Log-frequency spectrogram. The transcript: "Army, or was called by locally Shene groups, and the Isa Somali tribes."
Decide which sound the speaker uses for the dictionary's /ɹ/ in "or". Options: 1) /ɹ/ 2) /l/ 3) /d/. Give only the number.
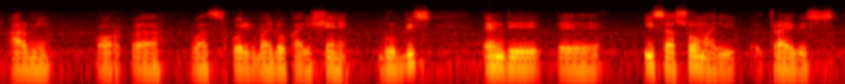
1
